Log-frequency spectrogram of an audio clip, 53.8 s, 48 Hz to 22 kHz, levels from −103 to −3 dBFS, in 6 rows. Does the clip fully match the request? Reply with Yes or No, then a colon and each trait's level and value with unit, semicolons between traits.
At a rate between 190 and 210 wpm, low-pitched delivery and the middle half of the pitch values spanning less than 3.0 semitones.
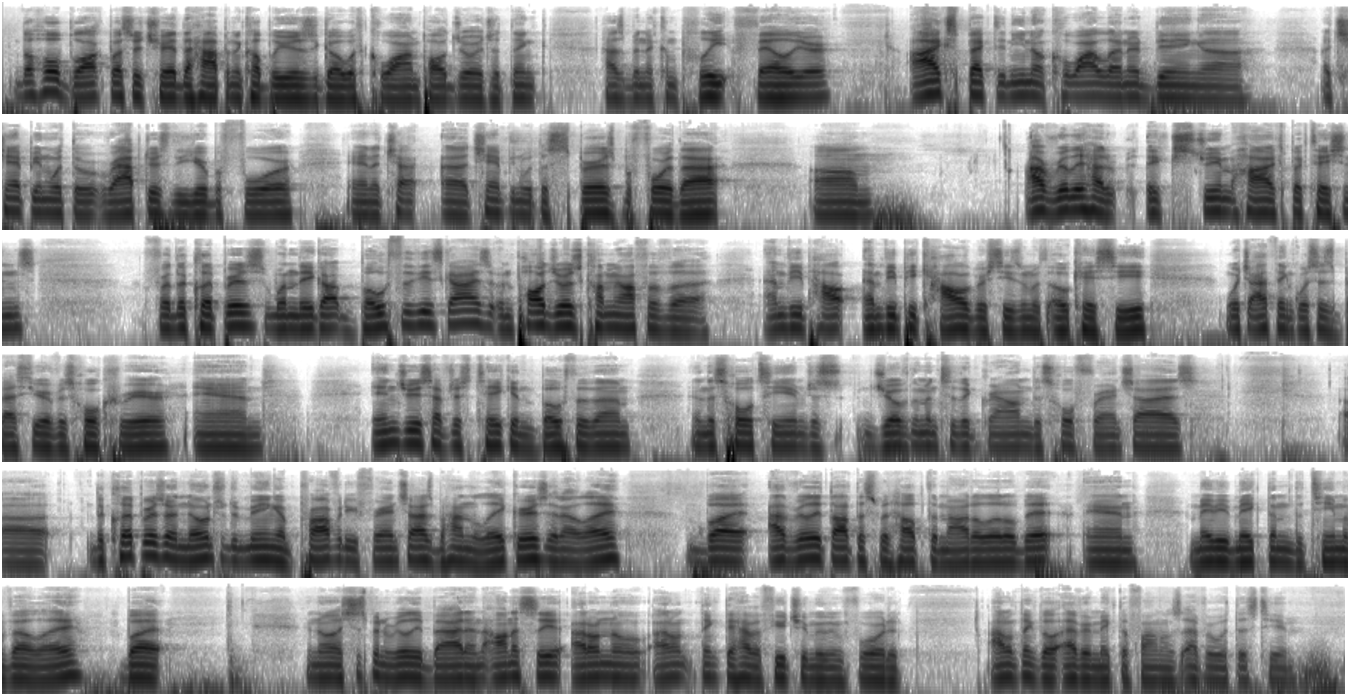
Yes: average, 200 wpm; low, 120 Hz; narrow, 2.4 semitones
